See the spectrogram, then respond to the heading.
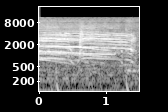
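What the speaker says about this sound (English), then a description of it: "Give it up for yourselves, soldiers! Cheer for victory!" Crowd of soldiers cheering for victory in the video game Zenless Zone Zero, a dense mass of voices shouting and whooping over a sustained tonal music bed, moderately loud and continuous.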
